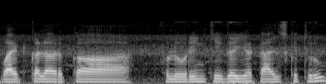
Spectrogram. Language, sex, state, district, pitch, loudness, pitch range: Hindi, female, Bihar, Samastipur, 125 Hz, -17 LUFS, 120-135 Hz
